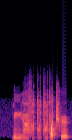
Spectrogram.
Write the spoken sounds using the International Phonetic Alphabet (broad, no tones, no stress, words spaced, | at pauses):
ɾiːɦa̤sə̤ tˤa̤tə̤tˤʉ t͡ʃʰʏ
